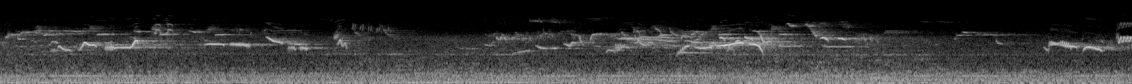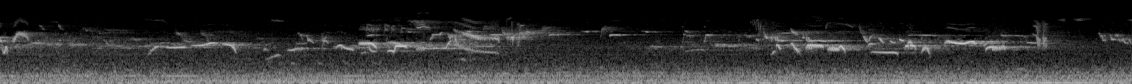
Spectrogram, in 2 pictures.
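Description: Birds chirping and twittering in quick clusters of short high notes, over a steady low hum.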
